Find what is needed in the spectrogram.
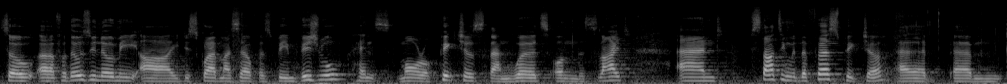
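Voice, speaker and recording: A woman's very deep, low pitch with ordinary pitch variation, fairly slow in pace, with audible room echo. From Africa. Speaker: invited speaker, healthcare professional. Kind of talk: panel presentation. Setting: event hall with audience and online stream. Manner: formal.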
